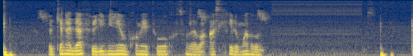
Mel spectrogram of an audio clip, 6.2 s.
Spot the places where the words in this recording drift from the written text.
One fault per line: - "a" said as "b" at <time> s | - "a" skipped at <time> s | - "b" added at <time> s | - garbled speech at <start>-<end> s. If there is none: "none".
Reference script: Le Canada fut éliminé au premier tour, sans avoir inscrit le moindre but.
none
